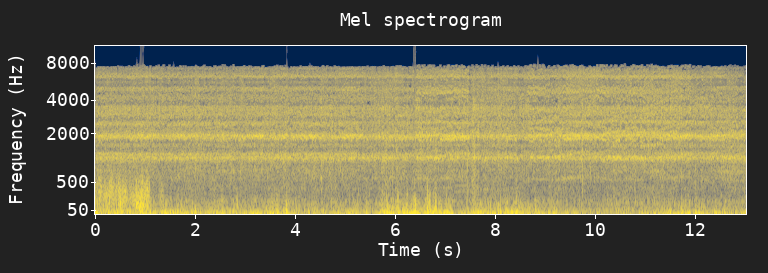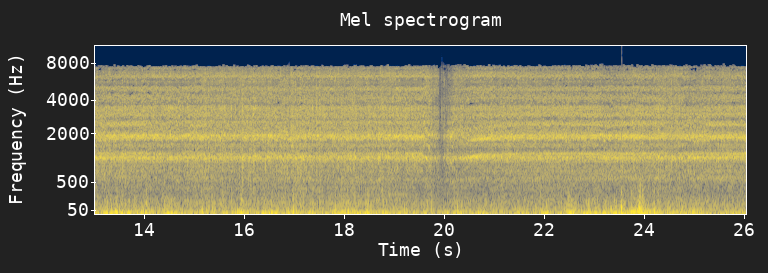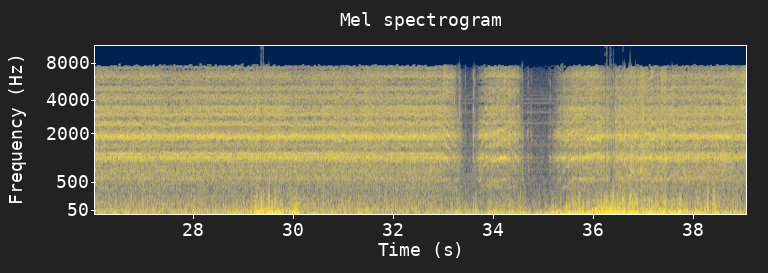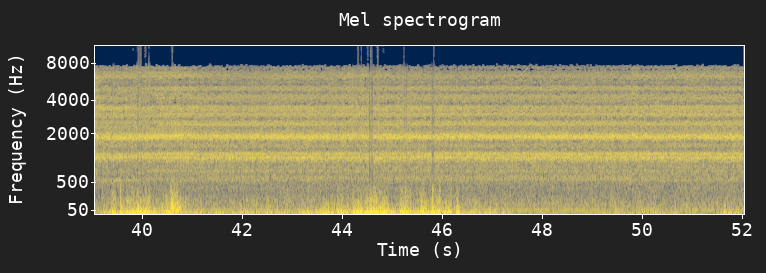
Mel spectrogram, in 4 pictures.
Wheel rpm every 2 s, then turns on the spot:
160, 160, 160, 160, 160, 160, 160, 160, 160, 150, 140, 160, 160, 160, 160, 160, 100, 70, 160, 160, 160, 160, 160, 160, 160, 160.
none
